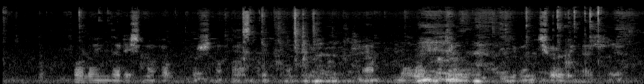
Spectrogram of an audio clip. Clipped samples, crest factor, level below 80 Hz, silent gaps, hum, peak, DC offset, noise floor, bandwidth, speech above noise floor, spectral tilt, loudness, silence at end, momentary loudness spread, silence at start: under 0.1%; 26 dB; -54 dBFS; none; none; 0 dBFS; under 0.1%; -49 dBFS; 16 kHz; 23 dB; -4.5 dB/octave; -26 LUFS; 0.05 s; 15 LU; 0.05 s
